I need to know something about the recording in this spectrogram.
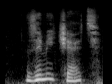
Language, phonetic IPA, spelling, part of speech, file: Russian, [zəmʲɪˈt͡ɕætʲ], замечать, verb, Ru-замечать.ogg
- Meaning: to notice, to remark, to note, to observe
